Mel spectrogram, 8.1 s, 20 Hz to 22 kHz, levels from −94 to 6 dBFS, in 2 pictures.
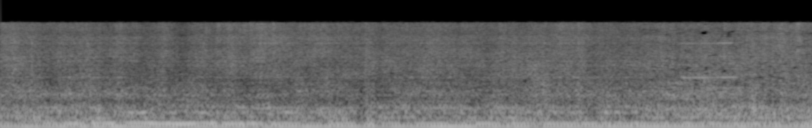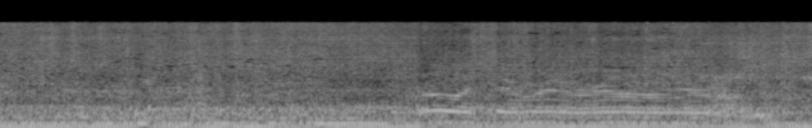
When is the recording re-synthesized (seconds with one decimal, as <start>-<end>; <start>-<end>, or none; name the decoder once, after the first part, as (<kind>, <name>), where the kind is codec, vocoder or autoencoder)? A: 0.0-3.2 (codec, SNAC); 5.7-6.2; 7.6-8.1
